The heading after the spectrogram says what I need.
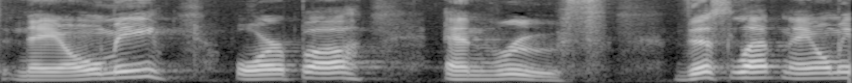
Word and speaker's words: Orpah: One married a woman named Orpah. Not Oprah, Orpah.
